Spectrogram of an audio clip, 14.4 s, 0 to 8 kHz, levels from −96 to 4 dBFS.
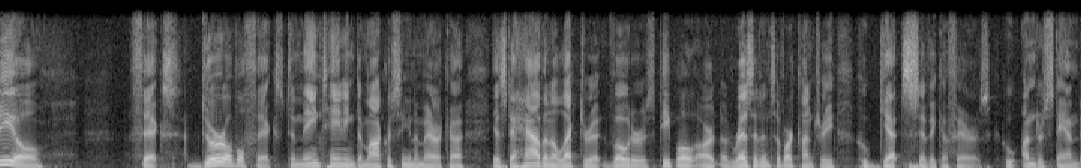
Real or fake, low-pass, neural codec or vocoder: real; 7.2 kHz; none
